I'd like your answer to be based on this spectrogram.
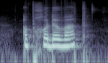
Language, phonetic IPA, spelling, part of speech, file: Czech, [ˈopxodovat], obchodovat, verb, Cs-obchodovat.ogg
- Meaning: to trade (to engage in the trade of)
